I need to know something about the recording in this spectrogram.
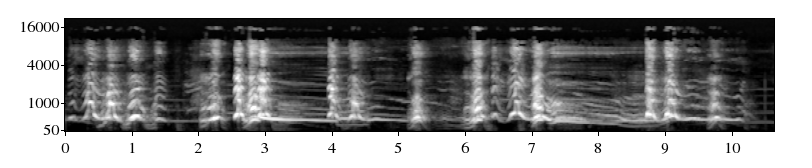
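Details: Dogs howling together before going to bed: a busy mix of overlapping howls and quick barking yelps, several voices sliding downward, with a long fading drawn-out note near the end.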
